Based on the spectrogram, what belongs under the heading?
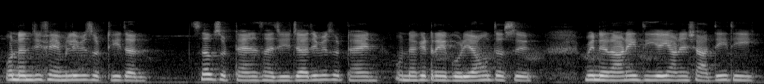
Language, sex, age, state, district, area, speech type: Sindhi, female, 30-45, Gujarat, Surat, urban, spontaneous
